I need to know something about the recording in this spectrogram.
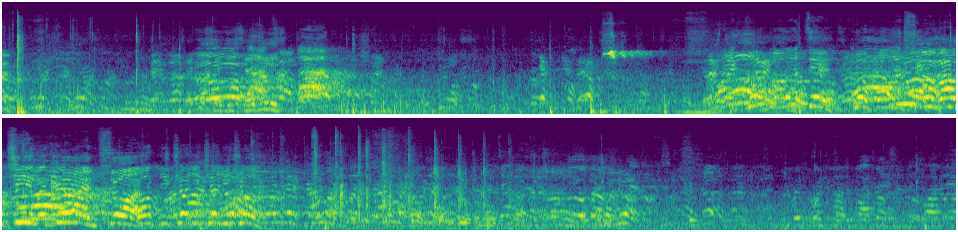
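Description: Footballers' voices calling and shouting during play, loudest in a stretch of talk near the middle, with a few sharp knocks from the ball being kicked.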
